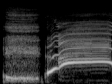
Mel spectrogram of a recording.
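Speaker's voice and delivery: shrieking "Ah!" way up high; high exasperated scream. Real, not acted. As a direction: let out a shrill cry of disbelief. Outburst scream.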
